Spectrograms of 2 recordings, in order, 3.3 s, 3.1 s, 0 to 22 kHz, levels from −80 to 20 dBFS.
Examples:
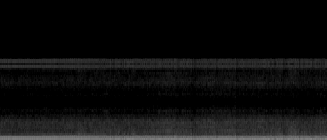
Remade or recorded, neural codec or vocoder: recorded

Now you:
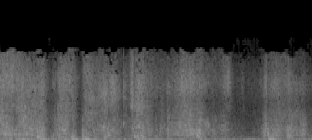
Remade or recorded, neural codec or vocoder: remade, vocoder, BigVGAN v2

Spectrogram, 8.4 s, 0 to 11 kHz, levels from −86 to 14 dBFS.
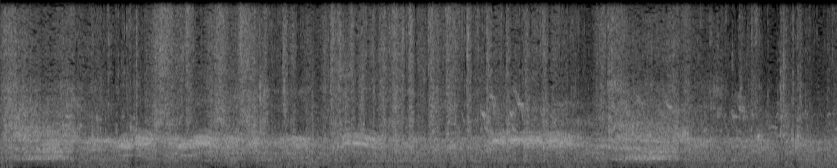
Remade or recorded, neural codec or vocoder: recorded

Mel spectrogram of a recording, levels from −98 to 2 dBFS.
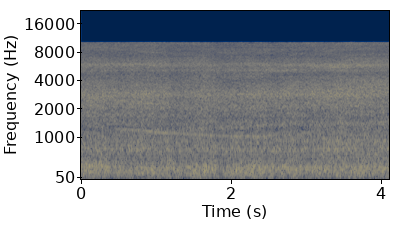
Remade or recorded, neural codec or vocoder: remade, vocoder, BigVGAN v2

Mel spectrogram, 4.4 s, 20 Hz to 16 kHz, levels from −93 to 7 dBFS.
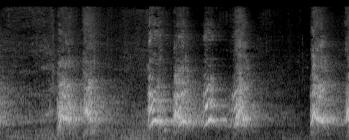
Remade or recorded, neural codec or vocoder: recorded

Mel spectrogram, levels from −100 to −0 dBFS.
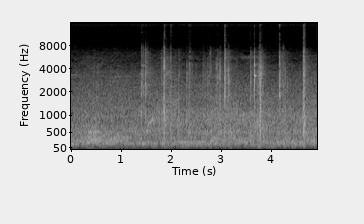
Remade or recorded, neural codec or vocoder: recorded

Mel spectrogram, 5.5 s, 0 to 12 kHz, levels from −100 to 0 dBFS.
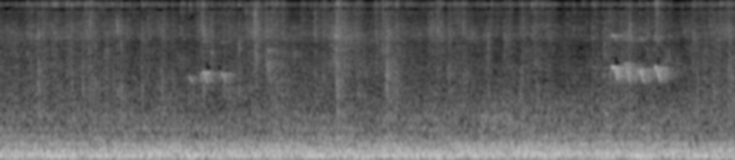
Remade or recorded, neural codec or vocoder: recorded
